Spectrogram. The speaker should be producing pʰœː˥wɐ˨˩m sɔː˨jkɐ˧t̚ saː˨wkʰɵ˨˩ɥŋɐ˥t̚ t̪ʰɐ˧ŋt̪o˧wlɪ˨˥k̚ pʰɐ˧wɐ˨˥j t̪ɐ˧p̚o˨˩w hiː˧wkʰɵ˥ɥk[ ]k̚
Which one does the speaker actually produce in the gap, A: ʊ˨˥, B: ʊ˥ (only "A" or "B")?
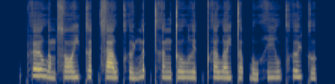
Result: A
